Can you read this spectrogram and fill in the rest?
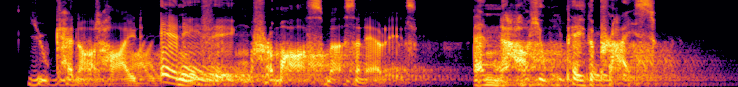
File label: announcer mission begins 60s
